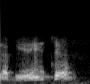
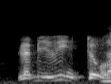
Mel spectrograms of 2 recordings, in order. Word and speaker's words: laberinto: En los años 80 mm, ha habido una experimentación con ratas que han metido un laberinto. Esas ratas, cuando han tenido eh, el conocimiento del laberinto, la palabra eh, la pronuncio bien, laberinto. – Laberinto. – Labirinto.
